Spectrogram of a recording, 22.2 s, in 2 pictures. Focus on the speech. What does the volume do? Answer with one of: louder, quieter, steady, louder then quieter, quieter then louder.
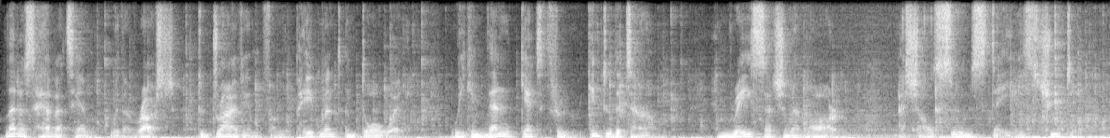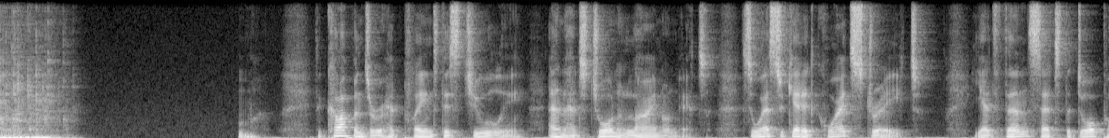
quieter.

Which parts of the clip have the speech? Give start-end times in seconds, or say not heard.
0.0-10.9, 13.4-22.1.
